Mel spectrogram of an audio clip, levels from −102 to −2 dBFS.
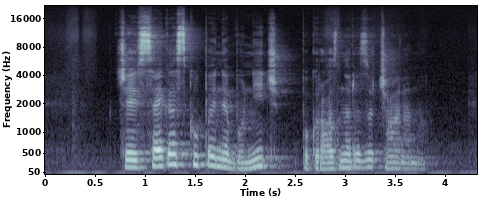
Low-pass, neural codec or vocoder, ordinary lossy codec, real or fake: none; none; none; real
